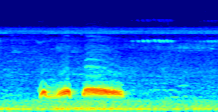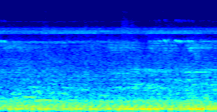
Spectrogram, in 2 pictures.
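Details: A single spotted dove phrase, a quick double coo and then a drawn-out mellow note, followed by quiet hum; used to stimulate captive doves that have stopped calling.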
